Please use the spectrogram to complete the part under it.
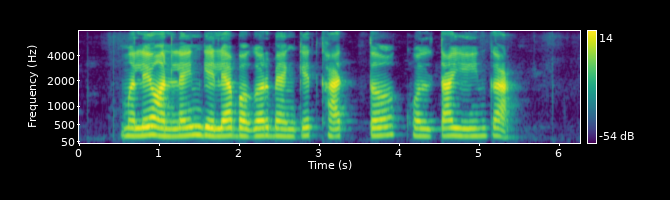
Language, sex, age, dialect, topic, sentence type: Marathi, female, 25-30, Varhadi, banking, question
